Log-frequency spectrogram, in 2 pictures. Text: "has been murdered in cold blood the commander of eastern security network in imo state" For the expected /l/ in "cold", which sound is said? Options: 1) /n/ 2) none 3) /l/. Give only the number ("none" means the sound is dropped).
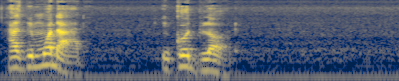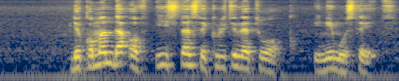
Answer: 2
